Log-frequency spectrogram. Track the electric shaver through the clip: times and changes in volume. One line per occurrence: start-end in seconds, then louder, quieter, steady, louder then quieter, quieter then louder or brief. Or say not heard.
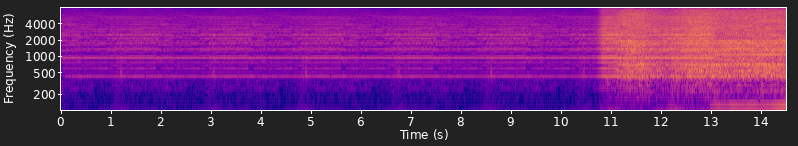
0.0-14.4 louder.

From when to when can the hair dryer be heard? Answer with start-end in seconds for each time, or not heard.
11.0-14.4.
